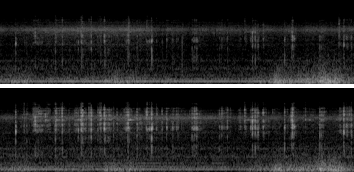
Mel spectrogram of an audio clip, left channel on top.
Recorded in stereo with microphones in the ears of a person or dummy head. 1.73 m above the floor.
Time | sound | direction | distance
0.1 | keys jangling | 50° right (ahead or behind) | ?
